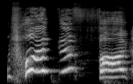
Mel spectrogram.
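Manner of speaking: high, loud and slow disbelief; incredulous outburst. Real, not acted. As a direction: wail it in disbelief. Laughing at the casting.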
